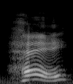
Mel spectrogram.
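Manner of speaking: aspirated "Hey"; rough breathing shown. Shown as a demonstration. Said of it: "see the rough breathing mark".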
